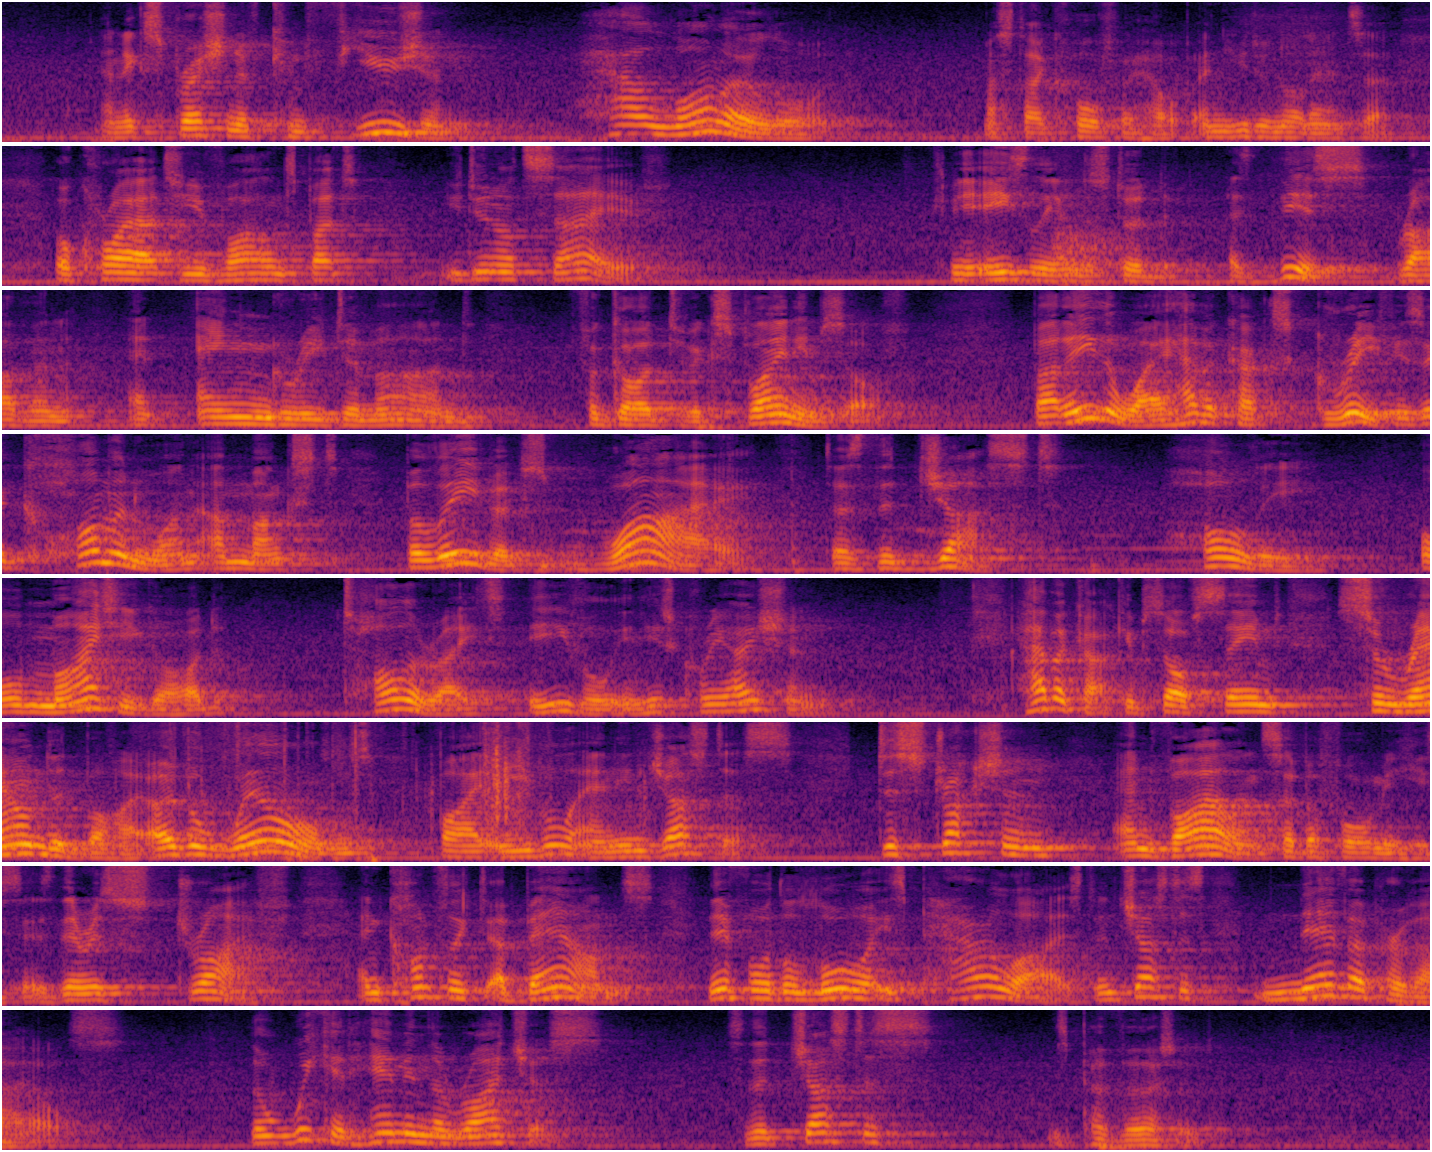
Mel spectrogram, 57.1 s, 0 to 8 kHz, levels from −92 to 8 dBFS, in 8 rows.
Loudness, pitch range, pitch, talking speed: -21 LUFS, 100-150 Hz, 120 Hz, 120 wpm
